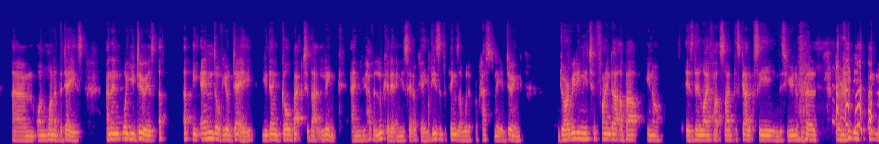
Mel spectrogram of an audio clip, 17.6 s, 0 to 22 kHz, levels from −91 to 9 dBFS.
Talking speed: 235 wpm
